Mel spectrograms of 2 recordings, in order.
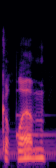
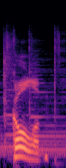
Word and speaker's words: Golem: They are the guys that gave us uh Glim. Glim. Why do I keep mispronouncing that? Golem.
